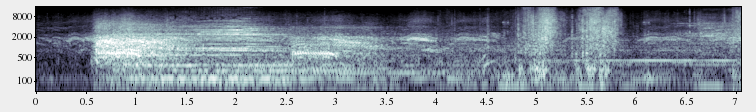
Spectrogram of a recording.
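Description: Crows caw loudly and close in the Alan Wake Remastered video game, harsh repeated calls over an eerie ambient game backdrop.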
